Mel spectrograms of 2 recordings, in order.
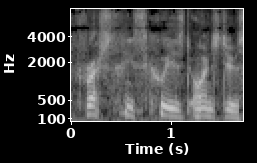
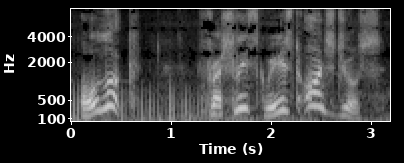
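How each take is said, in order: First: Said in the usual way. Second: High-pitched, drawn-out mock presentation; imitating the shop owner. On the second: Shop owner presenting fresh juice to guests, slow showy imitation. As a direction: announce it slowly and higher, like a showy host. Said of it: "He said it just like that".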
